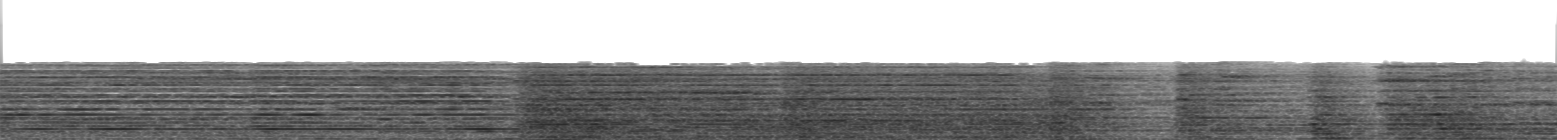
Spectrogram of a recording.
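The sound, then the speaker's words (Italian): Loud orchestral music evoking a thunderstorm, imitating thunder and lightning: sustained full-ensemble chords give way to churning, turbulent swells with crashing surges near the end, no voices present. “Questo imita chiaramente il tuono e il lampo.”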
